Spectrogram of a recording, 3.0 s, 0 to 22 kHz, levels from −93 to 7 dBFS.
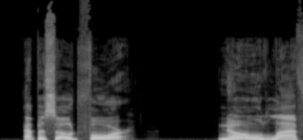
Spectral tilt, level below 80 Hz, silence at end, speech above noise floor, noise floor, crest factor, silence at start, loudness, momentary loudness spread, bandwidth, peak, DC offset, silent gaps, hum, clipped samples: -5 dB/octave; -60 dBFS; 0.05 s; 53 dB; -72 dBFS; 16 dB; 0.25 s; -19 LUFS; 5 LU; over 20 kHz; -4 dBFS; under 0.1%; none; none; under 0.1%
